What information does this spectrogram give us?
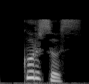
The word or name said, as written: kursus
